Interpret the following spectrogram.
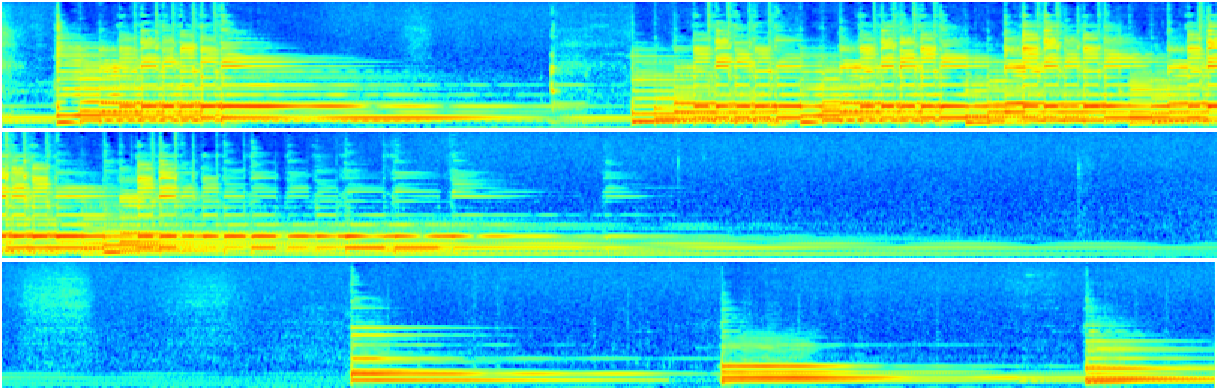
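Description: Classical guitar by Gregory Byers played solo: fast runs of plucked notes for the first nine seconds or so, then a low bass note left to ring and fade for several seconds. Three separate chords are then struck, each left to ring.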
